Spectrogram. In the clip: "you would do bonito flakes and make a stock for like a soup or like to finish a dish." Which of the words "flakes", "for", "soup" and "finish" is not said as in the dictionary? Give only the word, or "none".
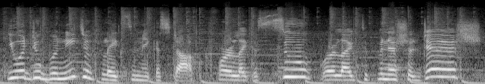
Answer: none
